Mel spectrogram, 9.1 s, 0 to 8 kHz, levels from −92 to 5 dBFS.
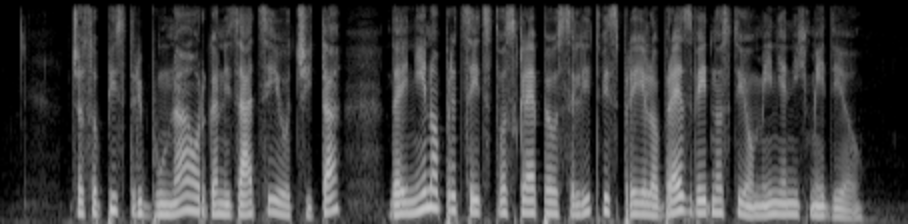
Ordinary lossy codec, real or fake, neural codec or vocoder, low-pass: none; real; none; 7.2 kHz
